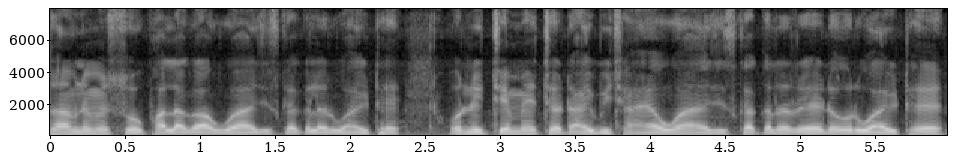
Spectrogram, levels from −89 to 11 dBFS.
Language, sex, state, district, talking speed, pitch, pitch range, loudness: Hindi, male, Jharkhand, Ranchi, 230 wpm, 140 Hz, 135-145 Hz, -14 LUFS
